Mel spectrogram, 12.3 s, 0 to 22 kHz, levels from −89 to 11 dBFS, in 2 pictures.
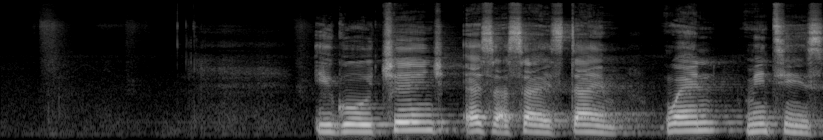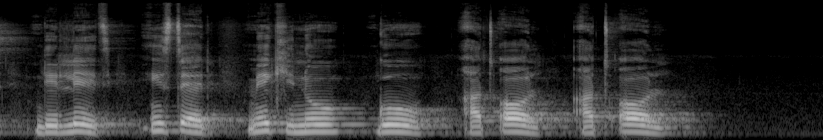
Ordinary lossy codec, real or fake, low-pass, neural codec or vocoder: none; real; none; none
